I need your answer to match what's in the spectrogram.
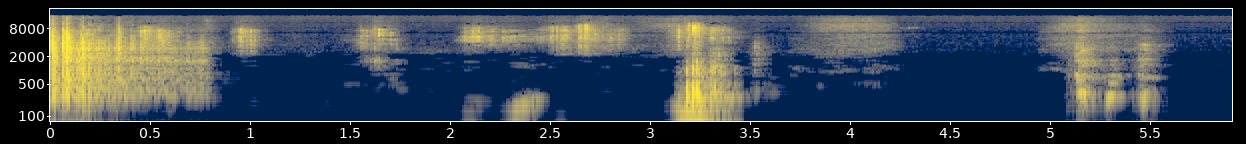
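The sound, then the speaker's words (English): Three dice clatter and rattle in several irregular bursts, with a heavier knock partway through and a last short tumble near the end. No one speaks. “All right, he rolled 3 of his dice, and he got 2 fours.”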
